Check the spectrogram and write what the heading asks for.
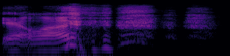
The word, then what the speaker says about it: a11y: worry to mention at 11 why just say Ally it's exactly the um pronounced as Ally because it's too verbal like accessibility you're getting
